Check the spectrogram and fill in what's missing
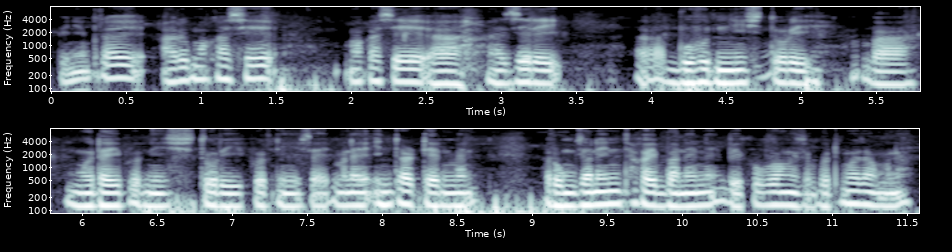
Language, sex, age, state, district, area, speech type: Bodo, male, 30-45, Assam, Chirang, urban, spontaneous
